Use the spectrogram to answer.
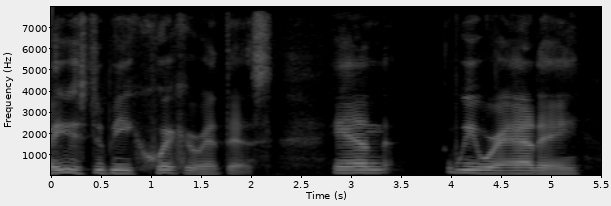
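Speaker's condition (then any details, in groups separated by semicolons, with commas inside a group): ALS; onset in one foot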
